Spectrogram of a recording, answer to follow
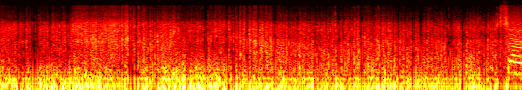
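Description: Wind buffeting the camera's microphone: a loud, steady rumble that swamps everything else.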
